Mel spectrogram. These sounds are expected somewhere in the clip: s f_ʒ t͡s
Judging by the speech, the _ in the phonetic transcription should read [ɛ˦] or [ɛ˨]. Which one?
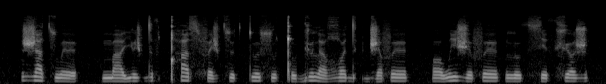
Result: ɛ˨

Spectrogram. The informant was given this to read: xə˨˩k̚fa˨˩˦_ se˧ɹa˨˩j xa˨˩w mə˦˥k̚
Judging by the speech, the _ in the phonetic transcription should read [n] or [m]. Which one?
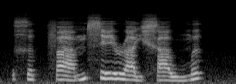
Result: m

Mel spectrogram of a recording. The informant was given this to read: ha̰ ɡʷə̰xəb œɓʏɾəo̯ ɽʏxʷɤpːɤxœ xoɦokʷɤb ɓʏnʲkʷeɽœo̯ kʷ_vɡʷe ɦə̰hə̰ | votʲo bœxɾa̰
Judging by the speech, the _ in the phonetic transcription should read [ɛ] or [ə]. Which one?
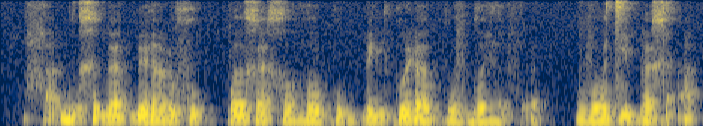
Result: ə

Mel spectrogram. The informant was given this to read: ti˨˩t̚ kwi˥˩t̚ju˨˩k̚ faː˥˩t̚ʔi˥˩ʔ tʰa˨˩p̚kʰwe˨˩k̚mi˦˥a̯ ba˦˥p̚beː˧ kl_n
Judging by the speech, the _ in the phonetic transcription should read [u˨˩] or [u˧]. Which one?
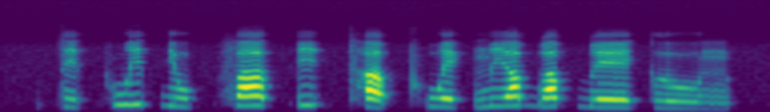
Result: u˨˩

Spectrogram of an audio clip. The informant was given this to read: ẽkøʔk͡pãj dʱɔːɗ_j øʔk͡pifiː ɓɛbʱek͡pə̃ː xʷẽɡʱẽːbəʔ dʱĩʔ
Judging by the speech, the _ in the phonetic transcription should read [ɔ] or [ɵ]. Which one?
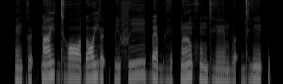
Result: ɔ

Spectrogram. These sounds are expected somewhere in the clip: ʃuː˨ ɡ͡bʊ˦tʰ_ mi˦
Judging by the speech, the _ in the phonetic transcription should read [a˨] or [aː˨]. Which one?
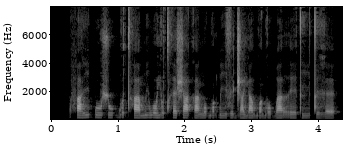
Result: a˨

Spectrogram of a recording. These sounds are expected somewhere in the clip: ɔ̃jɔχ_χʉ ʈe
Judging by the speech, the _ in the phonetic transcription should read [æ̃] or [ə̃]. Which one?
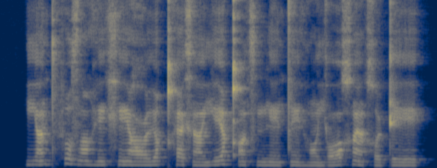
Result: æ̃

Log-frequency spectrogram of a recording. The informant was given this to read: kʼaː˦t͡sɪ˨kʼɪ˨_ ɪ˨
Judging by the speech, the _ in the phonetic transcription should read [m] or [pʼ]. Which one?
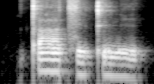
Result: m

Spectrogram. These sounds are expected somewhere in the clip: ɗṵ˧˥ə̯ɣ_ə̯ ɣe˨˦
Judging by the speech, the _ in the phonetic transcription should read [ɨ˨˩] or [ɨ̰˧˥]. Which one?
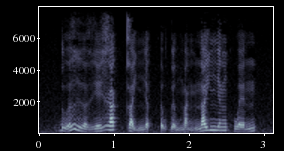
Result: ɨ˨˩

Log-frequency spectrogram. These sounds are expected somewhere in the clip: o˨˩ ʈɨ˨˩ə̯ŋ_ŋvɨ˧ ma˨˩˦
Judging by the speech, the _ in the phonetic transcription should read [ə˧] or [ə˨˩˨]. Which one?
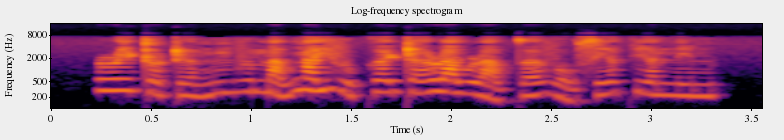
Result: ə˧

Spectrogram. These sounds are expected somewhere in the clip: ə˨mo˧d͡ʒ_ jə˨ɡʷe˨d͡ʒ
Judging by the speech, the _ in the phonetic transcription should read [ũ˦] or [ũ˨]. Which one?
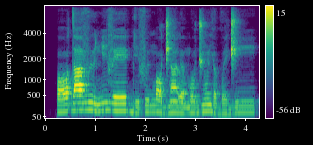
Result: ũ˦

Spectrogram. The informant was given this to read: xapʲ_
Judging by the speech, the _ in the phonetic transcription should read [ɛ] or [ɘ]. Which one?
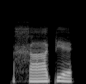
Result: ɛ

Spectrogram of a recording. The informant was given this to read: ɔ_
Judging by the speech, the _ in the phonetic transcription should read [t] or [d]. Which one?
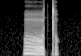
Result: t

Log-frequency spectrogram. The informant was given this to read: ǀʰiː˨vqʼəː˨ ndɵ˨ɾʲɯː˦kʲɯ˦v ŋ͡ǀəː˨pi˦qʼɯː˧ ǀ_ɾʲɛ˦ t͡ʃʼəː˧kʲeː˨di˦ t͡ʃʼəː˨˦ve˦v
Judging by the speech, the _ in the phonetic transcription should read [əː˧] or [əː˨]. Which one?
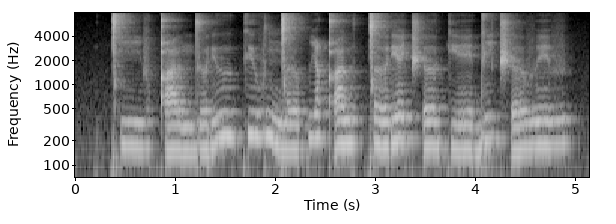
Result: əː˧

